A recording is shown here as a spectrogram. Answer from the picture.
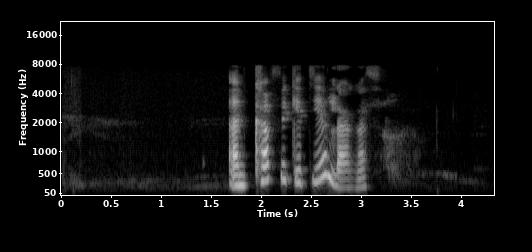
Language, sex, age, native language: Icelandic, female, 40-49, Icelandic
